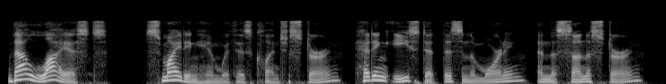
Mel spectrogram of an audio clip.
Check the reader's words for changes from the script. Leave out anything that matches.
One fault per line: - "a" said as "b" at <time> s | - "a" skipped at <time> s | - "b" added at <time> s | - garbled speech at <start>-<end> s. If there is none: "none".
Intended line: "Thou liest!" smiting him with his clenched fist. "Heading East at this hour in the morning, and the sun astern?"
- "fist" said as "astern" at 2.9 s
- "hour" skipped at 4.6 s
